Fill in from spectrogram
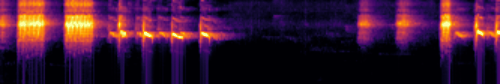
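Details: Grey-cheeked bulbul giving its ngepik call, suited as a lure for other birds: two harsh broadband bursts, then a run of short sharp repeated 'pik' notes, a pause, and a few more bursts and piks.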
